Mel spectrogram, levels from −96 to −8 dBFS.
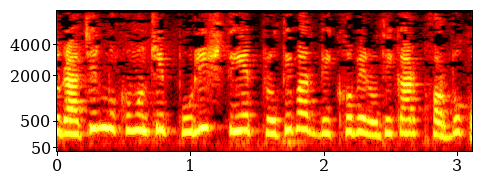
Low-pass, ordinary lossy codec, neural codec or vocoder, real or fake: none; none; none; real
